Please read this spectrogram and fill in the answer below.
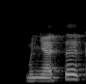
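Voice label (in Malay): "menyatakan", Malay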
